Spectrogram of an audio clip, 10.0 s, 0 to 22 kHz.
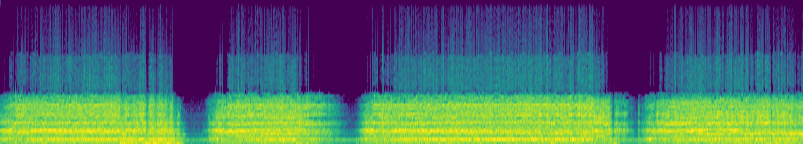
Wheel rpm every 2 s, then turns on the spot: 140, 120, 120, 190, 160.
none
